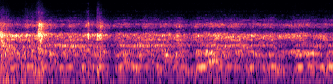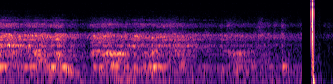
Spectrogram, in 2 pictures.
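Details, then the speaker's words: Chevy Impala project car after rear hub bearing replacement, hand-spun wheel: a soft, even whir slowly winding down with no grinding or squeal, just faint brake pad drag; healthy wheel bearing spin. "cool smooth they're not squeaking there's a little bit of drag from the brake pads on the brake rotor but that's dumb it just keeps going and going and going and going and going"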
